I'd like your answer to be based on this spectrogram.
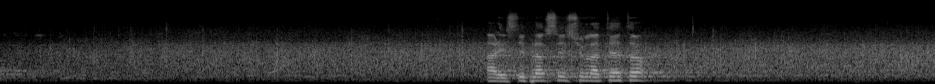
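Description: Audience applause at the Grand Slam final of the Cesta Punta internationals in Saint-Jean, sustained distant clapping with someone speaking over it briefly in the middle.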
